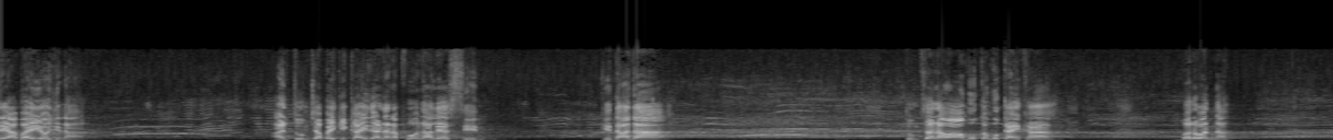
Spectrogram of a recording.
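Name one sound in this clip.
A middle-aged man speaks forcefully through a loudspeaker in short bursts, with pauses between them.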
